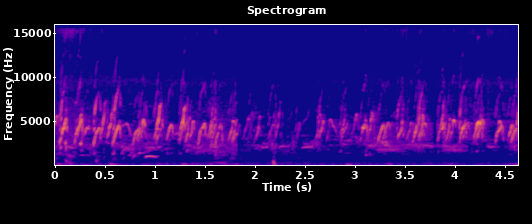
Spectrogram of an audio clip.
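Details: White-breasted waterhen chicks that have been caught by hand, giving a dense run of high, thin, overlapping chirps and peeps, several sounding at once with almost no gap, plus faint low knocks underneath.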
